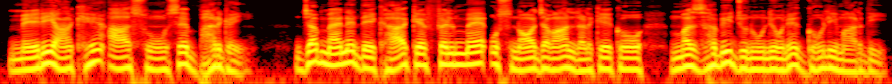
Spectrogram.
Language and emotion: Urdu, sad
